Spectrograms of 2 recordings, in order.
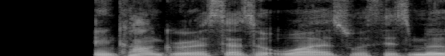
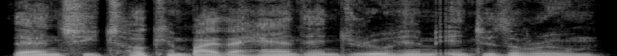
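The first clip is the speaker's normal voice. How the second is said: ordinary delivery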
